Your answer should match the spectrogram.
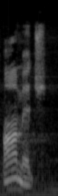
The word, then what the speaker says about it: homage: For we observed his star at its rising and have come to pay him homage. Because the H is silent.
